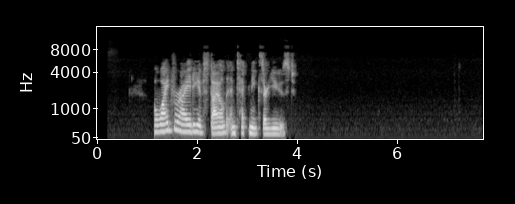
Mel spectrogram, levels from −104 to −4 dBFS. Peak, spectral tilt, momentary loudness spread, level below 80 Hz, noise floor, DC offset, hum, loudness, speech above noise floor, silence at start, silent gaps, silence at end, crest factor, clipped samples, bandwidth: -4 dBFS; -7 dB/octave; 11 LU; -70 dBFS; -79 dBFS; under 0.1%; none; -23 LUFS; 56 dB; 1.15 s; none; 3.8 s; 22 dB; under 0.1%; 7.6 kHz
